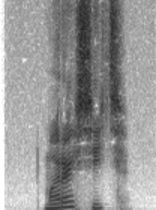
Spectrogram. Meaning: 1. to drizzle 2. to be nervous, to fuss, to be slow, to act up, talk/do nonsense
- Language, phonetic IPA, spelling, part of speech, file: Russian, [mərɐˈsʲitʲ], моросить, verb, Ru-моросить.ogg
